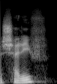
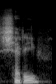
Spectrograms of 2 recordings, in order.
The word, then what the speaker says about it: Sharif: I know your name is uh Sharif, but I'm not sure if I'm pronouncing it very well. You are pronouncing it very well. Uhhuh. Yes. My name is Sharif.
